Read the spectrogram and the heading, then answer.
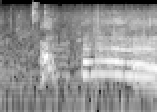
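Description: An excited dog arriving at the bottom of the hill at Dog Mountain in Vermont gives a quick sharp yip, then a drawn-out, high, wavering whining bark, fairly loud, with no other sounds around it.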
